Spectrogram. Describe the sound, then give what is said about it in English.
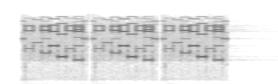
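A Tamagotchi handheld electronic pet plays a tinny, high-pitched beeping melody in three quick back-to-back phrases, loud, then stops abruptly. No one speaks. “Is it a Tamagotchi?”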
